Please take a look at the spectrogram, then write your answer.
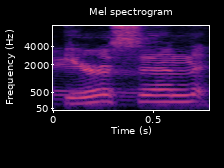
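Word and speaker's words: Irrisen: Just for those who are less familiar, Irisen, pronounced Ir-Isen, is a harsh, cold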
